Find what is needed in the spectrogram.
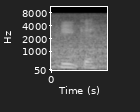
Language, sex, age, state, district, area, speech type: Urdu, female, 18-30, Delhi, South Delhi, urban, spontaneous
